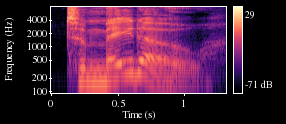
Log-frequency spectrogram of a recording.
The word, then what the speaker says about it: tomato: Yes, it's 3 syllables, 3 beats, tomato. And the strong one is may. Yeah, it's the long A.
